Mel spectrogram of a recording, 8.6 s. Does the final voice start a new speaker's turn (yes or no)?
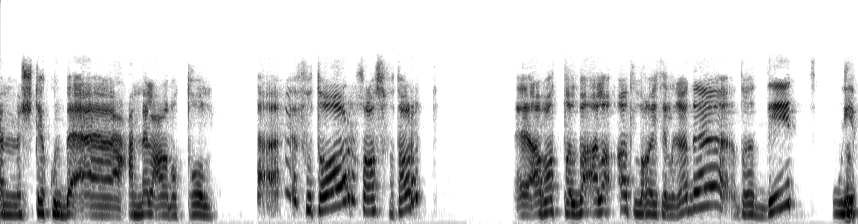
no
